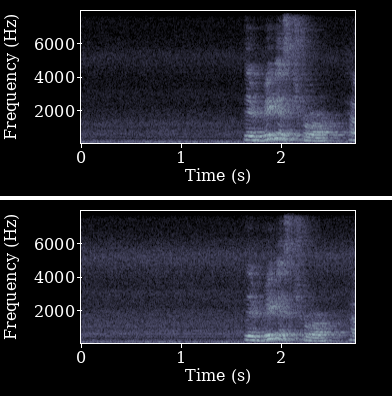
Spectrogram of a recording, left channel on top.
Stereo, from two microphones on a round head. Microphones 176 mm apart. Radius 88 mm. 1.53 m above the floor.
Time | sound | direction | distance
1.6 | a woman speaking | 80° left | 1.4 m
